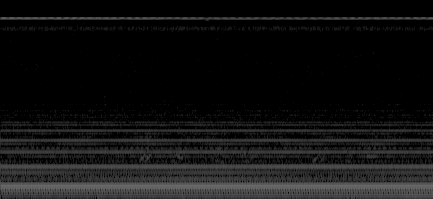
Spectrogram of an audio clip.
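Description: Near silence with only a faint, steady electrical hum.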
